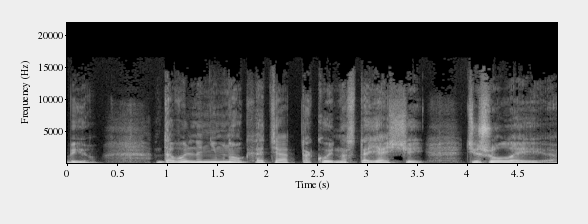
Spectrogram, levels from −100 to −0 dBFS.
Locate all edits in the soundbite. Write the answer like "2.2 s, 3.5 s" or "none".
1.8 s, 2.3 s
